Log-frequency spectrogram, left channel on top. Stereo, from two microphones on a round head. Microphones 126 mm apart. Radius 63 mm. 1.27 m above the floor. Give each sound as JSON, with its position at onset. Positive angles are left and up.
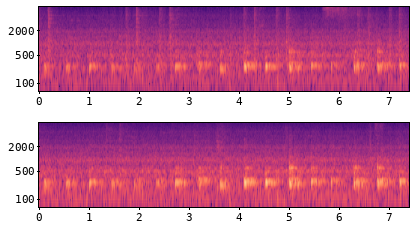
{"t": 0.1, "sound": "footsteps", "side_deg": 5, "distance_m": 3.5}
